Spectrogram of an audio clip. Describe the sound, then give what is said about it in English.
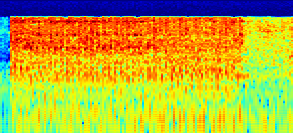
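A pneumatic drill hammers loudly and steadily in rapid, continuous bursts, then drops off sharply near the end. No voices. “Louder than a pneumatic drill.”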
